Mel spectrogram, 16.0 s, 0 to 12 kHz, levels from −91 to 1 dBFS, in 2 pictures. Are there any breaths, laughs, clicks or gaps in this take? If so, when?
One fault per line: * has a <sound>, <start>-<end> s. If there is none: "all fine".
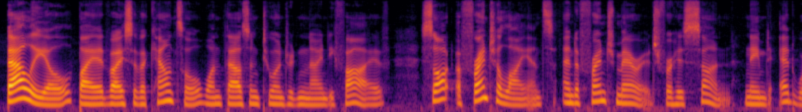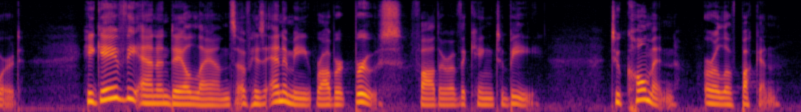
all fine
